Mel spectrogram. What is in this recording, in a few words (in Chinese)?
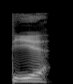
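"跌", Mandarin Chinese; HSK6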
